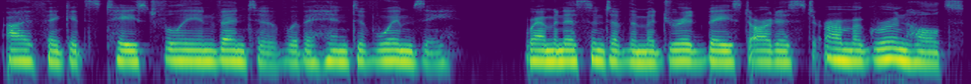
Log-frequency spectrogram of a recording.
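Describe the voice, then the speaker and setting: A woman voicing a hulking, stoic male bodyguard in an audiobook, speaking in a deep monotone. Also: moderate pace, no echo, clean studio sound, lightly acted. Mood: deadpan.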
